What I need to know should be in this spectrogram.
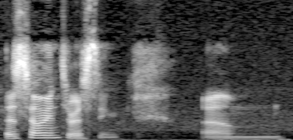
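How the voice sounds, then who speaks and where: A man's voice: mid-range voice, expressive, unhurried, a bit bright, rough recording. A man from the Netherlands with a Dutch accent, a native Dutch speaker chatting in English, hesitant with many fillers. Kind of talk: casual chat.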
